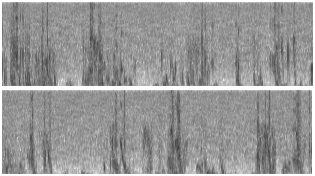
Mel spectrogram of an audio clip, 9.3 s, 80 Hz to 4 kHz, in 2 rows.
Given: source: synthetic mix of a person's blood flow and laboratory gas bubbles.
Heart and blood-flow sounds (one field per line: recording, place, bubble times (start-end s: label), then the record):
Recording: Doppler ultrasound of blood flow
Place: precordium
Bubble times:
0.00-0.84 s: bubbles
1.18-2.01 s: bubbles
2.38-3.19 s: bubbles
3.49-3.59 s: bubbles
3.74-3.92 s: bubbles
4.00-4.43 s: bubbles
4.60-5.19 s: bubbles
5.26-5.43 s: bubbles
6.16-6.58 s: bubbles
6.76-6.93 s: bubbles
7.00-7.47 s: bubbles
7.57-7.75 s: bubbles
7.92-8.02 s: bubbles
8.46-8.78 s: bubbles
8.86-9.32 s: bubbles
From the record:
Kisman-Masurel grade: 342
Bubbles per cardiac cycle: rolling drumbeat, 9 or more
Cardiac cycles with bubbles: 100%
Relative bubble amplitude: moderate (0.250 to 0.450)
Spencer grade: 3 (all of the cardiac periods contain showers or single bubble signals, but not dominating or overriding the cardiac motion signals)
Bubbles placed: anywhere in the cardiac cycle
